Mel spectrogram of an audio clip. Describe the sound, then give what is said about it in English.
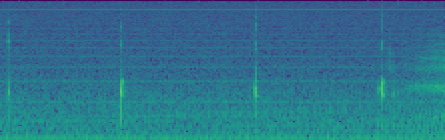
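A metronome ticks steadily during piano practice, three crisp clicks spaced evenly about eight-tenths of a second apart, heard alone against a quiet, faintly hissy background. “Um, so every day, you go back to the piano for half an hour, you put on the metronome,”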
